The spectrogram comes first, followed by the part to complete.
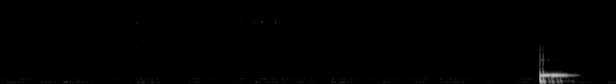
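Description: Faint clicks, then about five and a half seconds in a short, loud Windows system chime with one clear tone that dies away quickly, as a User Account Control prompt opens.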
